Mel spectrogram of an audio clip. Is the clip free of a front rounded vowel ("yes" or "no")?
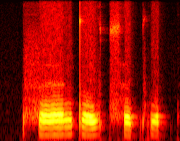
no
